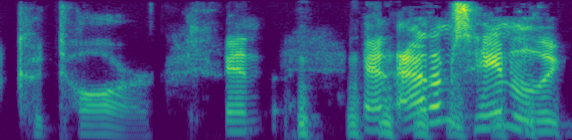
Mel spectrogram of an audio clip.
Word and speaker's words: Qatar: the one of the things they said about Qatar or Qatar um but did you see that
